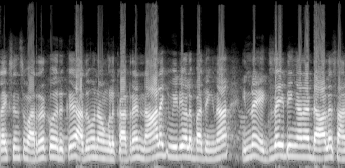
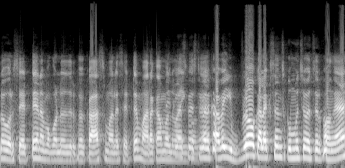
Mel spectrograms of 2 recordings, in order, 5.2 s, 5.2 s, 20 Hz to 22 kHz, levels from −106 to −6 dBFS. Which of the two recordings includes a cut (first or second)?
second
